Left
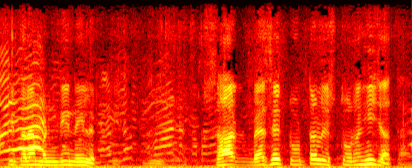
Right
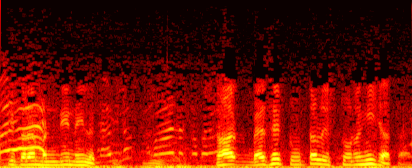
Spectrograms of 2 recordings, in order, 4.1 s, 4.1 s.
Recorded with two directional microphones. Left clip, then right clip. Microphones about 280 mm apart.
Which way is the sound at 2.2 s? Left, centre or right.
Centre.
